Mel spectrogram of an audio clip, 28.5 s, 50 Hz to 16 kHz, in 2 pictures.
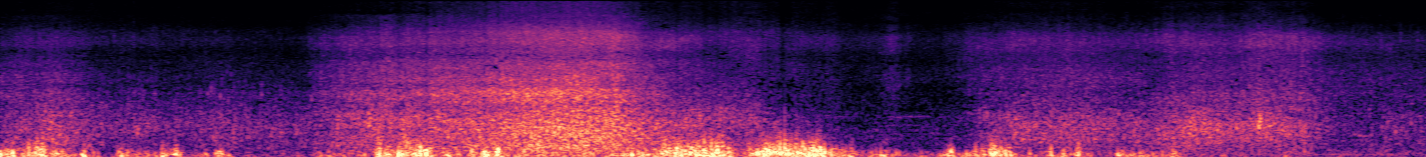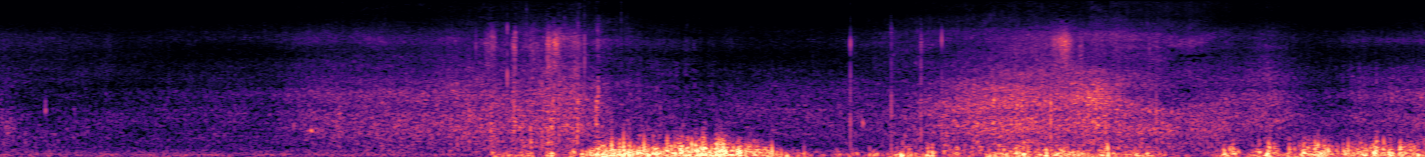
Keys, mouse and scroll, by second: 0.3 shift+right click, 1.7 click, 2.3 click, 2.8 middle click, 4.2 middle click, 5.4 g, 6.9 click, 8.1 l, 10.1 l, 10.9 shift+middle click, 12.1 g, 13.3 click, 13.5 middle click, 14.8 scroll down 3, 15.3 middle click, 16.3-17.2 scroll up 7, 17.5 right click, 18.3 l, 18.8 middle click, 19.7-20.1 scroll down 2, 20.4 right click, 21.3 right click, 21.7 alt+right click, 22.6 shift+right click, 23.0 alt+right click, 23.3 shift+right click, 23.7 shift+right click, 24.0 shift+right click, 24.9 shift+right click, 24.9 x, 26.0 middle click, 26.5-27.0 scroll down 5, 26.6 x, 27.5 middle click.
